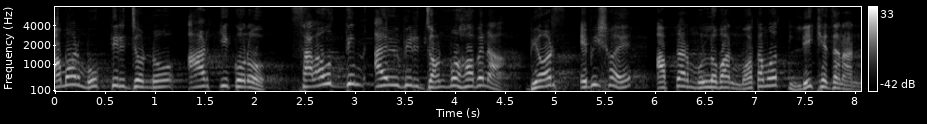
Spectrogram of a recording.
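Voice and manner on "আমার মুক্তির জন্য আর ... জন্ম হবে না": ordinary talk, nothing marked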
